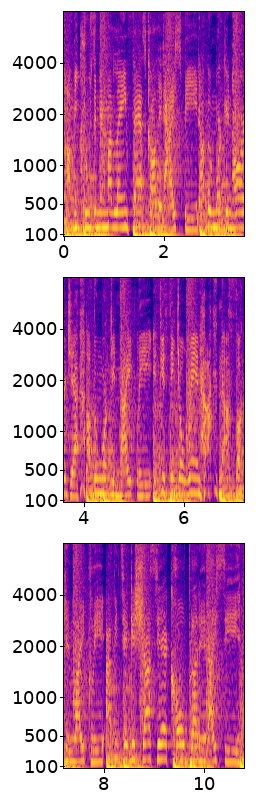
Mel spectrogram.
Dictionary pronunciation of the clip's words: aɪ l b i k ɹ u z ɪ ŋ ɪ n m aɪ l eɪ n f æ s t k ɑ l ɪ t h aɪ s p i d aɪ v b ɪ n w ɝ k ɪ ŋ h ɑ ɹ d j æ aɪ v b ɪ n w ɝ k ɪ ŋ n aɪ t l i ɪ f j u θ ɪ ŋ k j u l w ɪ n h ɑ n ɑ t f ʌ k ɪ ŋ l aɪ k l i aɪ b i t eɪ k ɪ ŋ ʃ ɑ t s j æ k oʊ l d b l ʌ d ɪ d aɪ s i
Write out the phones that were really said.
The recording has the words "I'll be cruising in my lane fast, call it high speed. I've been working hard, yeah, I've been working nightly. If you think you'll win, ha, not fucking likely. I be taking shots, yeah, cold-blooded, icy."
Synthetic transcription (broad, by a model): aɪ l b i k ɹ u z ɪ ŋ ɪ n m aɪ l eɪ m f æ s t k ɑ l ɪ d h aɪ s p i d aɪ v b ɪ n w ɝ k ɪ ŋ h ɑ ɹ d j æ aɪ v b ɪ n w ɝ k ɪ ŋ n aɪ t l i ɪ f j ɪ θ ɪ ŋ k j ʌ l w ɪ n h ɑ n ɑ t f ʌ k ɪ ŋ l aɪ k l i aɪ b i t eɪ k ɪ ʃ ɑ s j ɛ k oʊ l d b l ʌ d ɪ d aɪ s i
